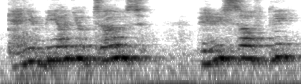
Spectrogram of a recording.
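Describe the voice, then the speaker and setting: A woman with an extremely high-pitched yet dark-toned voice tells a children's story at an unhurried pace, guiding young listeners through yoga moves with simple, encouraging step-by-step instructions. The room is very echoey and the mic is distant.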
